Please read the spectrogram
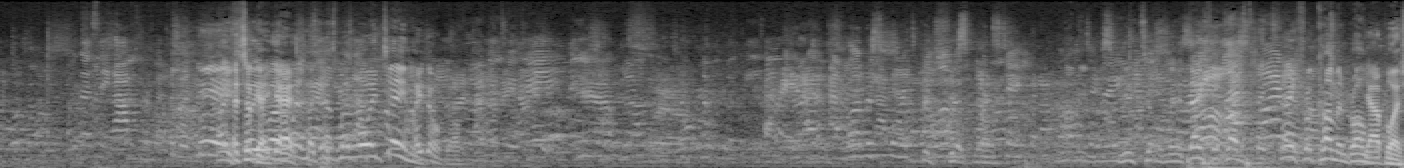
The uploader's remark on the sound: Live from Hackensack Brewing.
